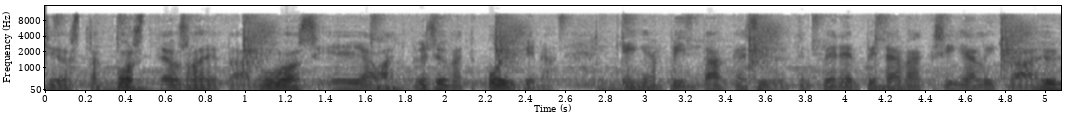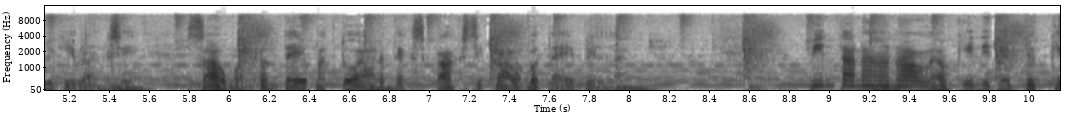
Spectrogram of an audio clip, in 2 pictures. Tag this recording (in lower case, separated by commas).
speech, music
